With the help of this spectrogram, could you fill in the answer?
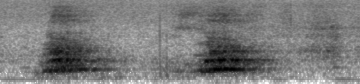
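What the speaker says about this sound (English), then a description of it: "That's the dog." Two faint dog barks about a second apart, distant and quiet, heard alone against a near-silent background.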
